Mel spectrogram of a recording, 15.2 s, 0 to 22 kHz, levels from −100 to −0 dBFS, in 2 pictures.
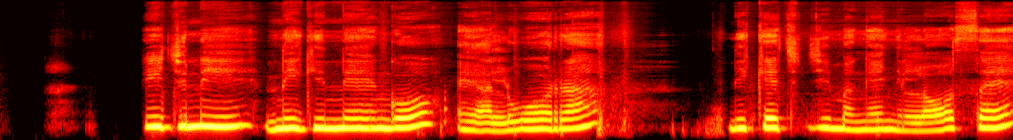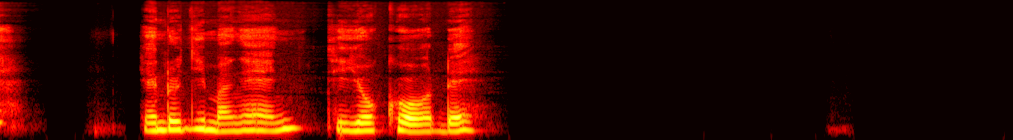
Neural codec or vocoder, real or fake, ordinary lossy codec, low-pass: vocoder, 44.1 kHz, 128 mel bands every 512 samples, BigVGAN v2; fake; none; none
